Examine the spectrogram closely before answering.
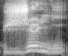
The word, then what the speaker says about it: je lis: Be careful, guys, because the S at the end of je lis is silent.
